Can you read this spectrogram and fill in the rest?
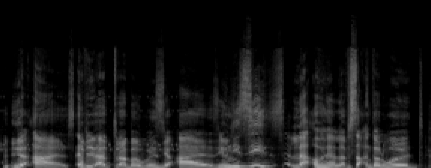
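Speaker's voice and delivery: put-on high French-accented chef voice. French chef selling oil.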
